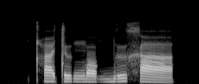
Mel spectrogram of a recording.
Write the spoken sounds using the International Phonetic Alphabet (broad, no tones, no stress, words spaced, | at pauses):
qʰetɯ ŋ͡mɔɡ͡bɯ xa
